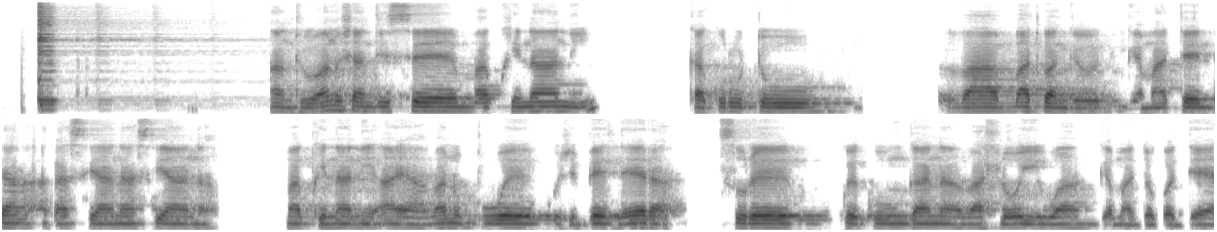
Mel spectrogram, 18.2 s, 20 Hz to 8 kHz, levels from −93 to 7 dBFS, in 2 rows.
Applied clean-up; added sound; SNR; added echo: none; Guitar; 9 dB; none.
